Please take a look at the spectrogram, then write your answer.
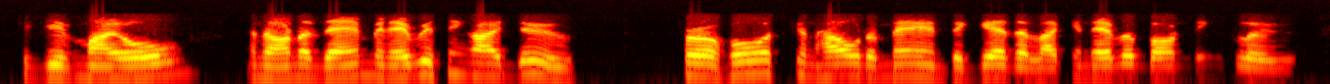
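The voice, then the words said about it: Australian accent. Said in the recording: “Australia's own... My Australian stock whip share my heritage, mate, my accent shows my breed.”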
